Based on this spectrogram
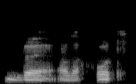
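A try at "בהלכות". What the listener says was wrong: Бейлхот. Бейлхот Если это не смехут, то аллахот. А если это смехут, то мы знаем, что зачастую меняется слово. Чаще всего первое слово. Поэтому вместо аллахот это илхот. Илхот гнева.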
